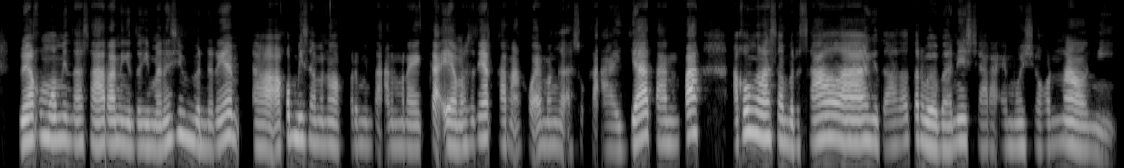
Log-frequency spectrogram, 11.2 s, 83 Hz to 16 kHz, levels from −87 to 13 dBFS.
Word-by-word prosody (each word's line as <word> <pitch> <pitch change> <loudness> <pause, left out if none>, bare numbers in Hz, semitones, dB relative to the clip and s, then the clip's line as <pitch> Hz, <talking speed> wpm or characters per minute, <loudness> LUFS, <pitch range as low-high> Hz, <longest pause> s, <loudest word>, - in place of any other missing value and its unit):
sebenernya 200 +2 +5
aku - - -4
mau 205 - +3
minta 195 -3 -3
saran 185 0 +2
gitu, 170 -1 -4
gimana 170 +1 -2
sih 245 - -1
sebenernya, 195 +2 -1
eee, 165 -2 -2
aku 220 - -3
bisa 205 -2 -2
menolak 180 -2 -5
permintaan 175 -1 -12
mereka, 165 -2 -3
ya 175 - +4
maksudnya 185 +6 0
karena 180 -3 -6
aku - - -8
emang 175 0 -6
nggak - - -10
suka - - -13
aja 160 +7 +3
tanpa 185 +3 +3 0.4
aku 250 - 0
ngerasa 220 -4 +3
bersalah 195 +2 +4
gitu 180 -3 -6
atau 180 +3 -9
terbebani 180 -1 -1
secara 165 -4 -15
emosional 170 0 -2
nih? 125 -5 -13
180 Hz, 175 wpm, -24 LUFS, 170-195 Hz, 0.4 s, sebenernya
